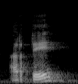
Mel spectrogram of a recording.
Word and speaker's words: Arte: by the National Finan Board of Canada and Arte is the right pronunciation.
